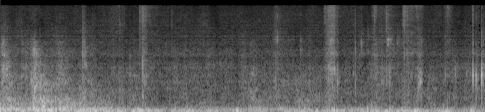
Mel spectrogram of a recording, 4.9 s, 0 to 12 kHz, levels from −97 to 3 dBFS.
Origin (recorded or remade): remade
